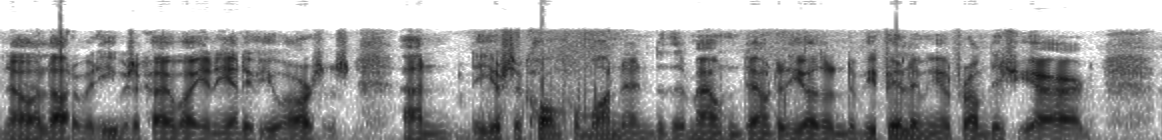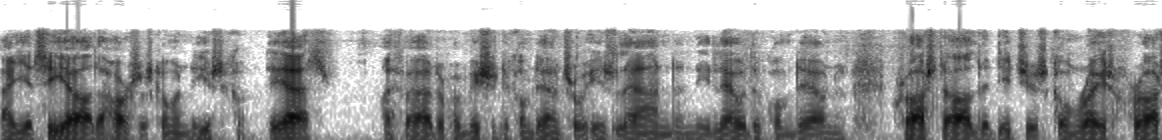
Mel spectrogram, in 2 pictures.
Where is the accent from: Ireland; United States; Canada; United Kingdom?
Ireland; Dublin, County Dublin; I was born in, well, I was born in Hollow Street in Dublin, but it was reared in a settle bed.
